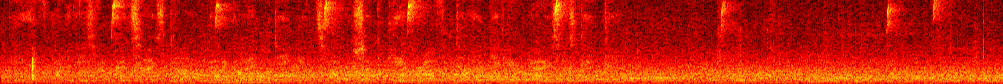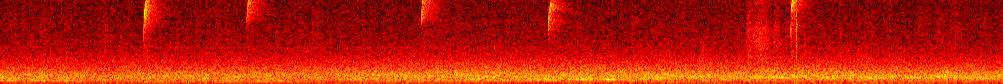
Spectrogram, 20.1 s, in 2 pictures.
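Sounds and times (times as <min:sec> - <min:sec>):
background hiss: 0:00.0 - 0:15.6, 0:16.6 - 0:20.0
small bird chirping: 0:07.2 - 0:07.4, 0:08.6 - 0:09.5.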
